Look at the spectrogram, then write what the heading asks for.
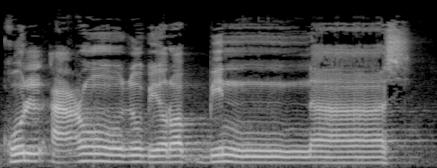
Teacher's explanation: Ya, ada nun mati, nun tasydid di situ. Jadi nunnya dibaca dengung.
